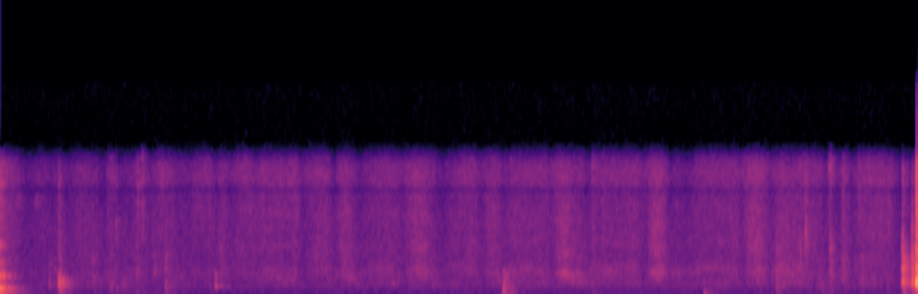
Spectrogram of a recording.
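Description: A board eraser rubs softly across a whiteboard.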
